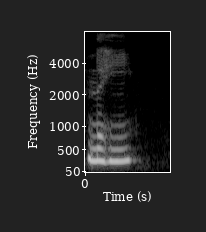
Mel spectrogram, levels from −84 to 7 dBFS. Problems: none marked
